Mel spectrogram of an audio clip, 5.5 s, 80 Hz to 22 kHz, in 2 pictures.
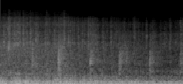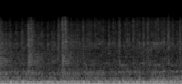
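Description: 1975 Plymouth Duster's 225 slant-six engine idling with a steady, deep exhaust rumble, running again after 11 years on a fresh battery and fresh gas.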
